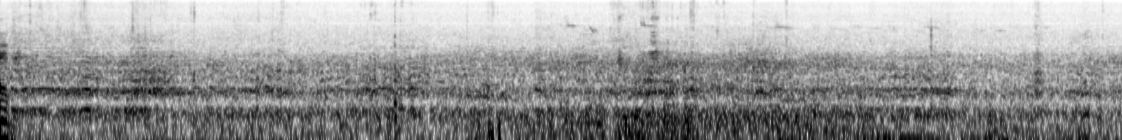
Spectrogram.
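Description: Honeybees on an open hive frame, buzzing in a steady hum, with a brief low rumble near the end.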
